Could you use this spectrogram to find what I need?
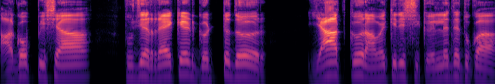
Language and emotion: Goan Konkani, angry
